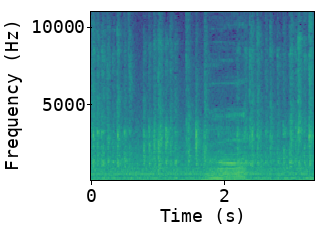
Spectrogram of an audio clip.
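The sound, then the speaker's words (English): Computer keyboard typing as an email address is entered into a login field: a dense, steady run of many quick plastic key clicks with no clear pauses. “Alright, so we're going to type in my email.”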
